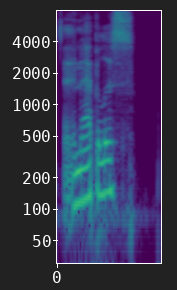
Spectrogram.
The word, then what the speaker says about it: Annapolis: Uh, he's in Black and Blue, of course, Waist Deep, Four Brothers, Transformers, uh, Annapolis.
